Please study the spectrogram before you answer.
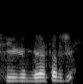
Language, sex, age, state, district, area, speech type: Kashmiri, male, 30-45, Jammu and Kashmir, Bandipora, rural, conversation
